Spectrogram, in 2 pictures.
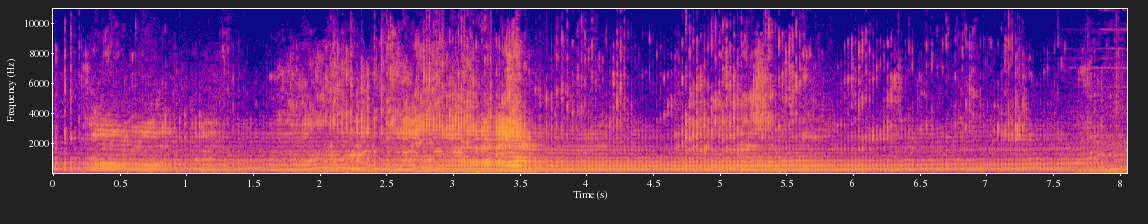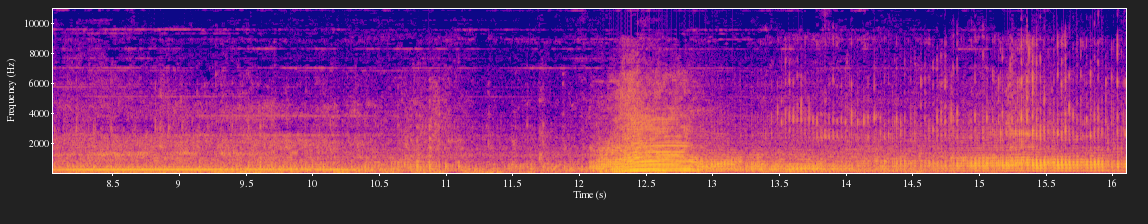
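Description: Radio-controlled aerobatic model planes flying overhead, their propeller and motor note repeatedly rising and falling in pitch with the throttle through the manoeuvres. A steady held note runs from about the middle. A loud, quick rise-and-fall comes about three-quarters of the way through as a plane passes close.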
